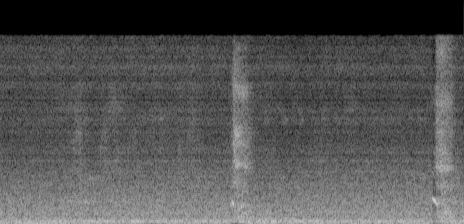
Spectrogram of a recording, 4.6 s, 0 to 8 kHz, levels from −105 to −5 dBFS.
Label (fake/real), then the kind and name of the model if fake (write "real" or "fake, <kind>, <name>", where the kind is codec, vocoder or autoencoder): fake, autoencoder, DAC-VAE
